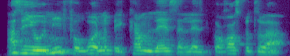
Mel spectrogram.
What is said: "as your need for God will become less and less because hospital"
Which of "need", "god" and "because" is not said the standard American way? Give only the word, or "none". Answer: because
